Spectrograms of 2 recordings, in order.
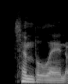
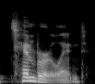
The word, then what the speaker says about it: Timbaland: If we're going to be if we're going to celebrate him, pal, shouldn't you pronounce his name correctly? – Sorry. This is what I see on social media a lot, Ed. Like I've seen Darnell Jones, but I also see Timberland.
